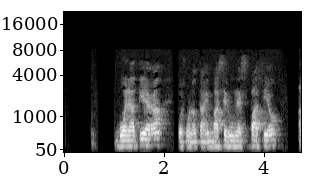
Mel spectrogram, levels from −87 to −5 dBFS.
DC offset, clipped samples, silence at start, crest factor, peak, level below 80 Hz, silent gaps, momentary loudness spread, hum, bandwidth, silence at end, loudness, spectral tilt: under 0.1%; under 0.1%; 1.05 s; 16 dB; -2 dBFS; -62 dBFS; 2.19-2.26 s, 4.47-4.67 s; 8 LU; none; 7.2 kHz; 0 s; -17 LUFS; -8.5 dB/octave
